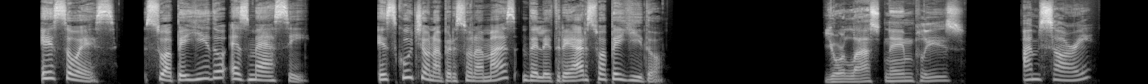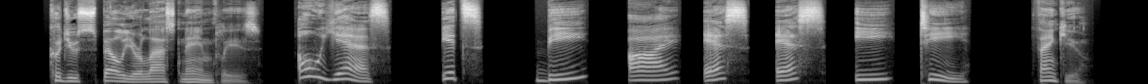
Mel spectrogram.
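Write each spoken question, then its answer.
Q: ¿Cuál era el apellido de esta señora?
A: Bisset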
